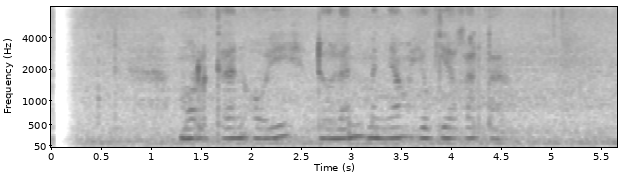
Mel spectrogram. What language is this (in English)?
Javanese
